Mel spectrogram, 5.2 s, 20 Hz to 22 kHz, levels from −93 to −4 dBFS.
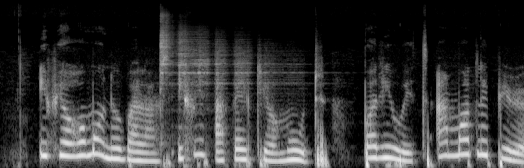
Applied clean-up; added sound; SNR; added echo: neural mask model RNNoise.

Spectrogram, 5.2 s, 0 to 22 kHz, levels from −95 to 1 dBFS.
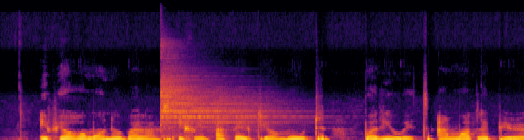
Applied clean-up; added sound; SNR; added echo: none; Crash cymbal; 18 dB; none.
